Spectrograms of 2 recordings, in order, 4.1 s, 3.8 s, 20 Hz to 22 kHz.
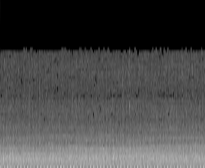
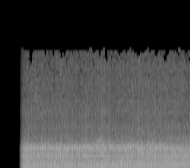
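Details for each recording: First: Honda GX160/200 engine after replacing the piston and the damaged governor gear: steady, even fast idle with no roar or hunting. Earlier loud running, white exhaust smoke and throttle that would not drop are fixed. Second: Honda GX160/200 engine driving a tractor, recently serviced: loud, steady high-revving drone that will not drop to idle, with white exhaust smoke. Caused by a damaged governor gear and worn piston rings/block.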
